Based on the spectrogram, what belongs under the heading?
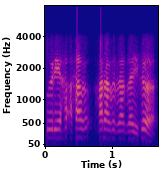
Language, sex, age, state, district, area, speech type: Bodo, male, 60+, Assam, Udalguri, rural, conversation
